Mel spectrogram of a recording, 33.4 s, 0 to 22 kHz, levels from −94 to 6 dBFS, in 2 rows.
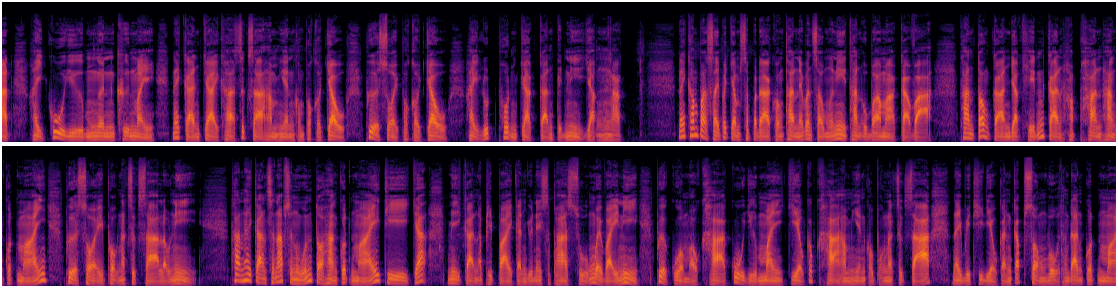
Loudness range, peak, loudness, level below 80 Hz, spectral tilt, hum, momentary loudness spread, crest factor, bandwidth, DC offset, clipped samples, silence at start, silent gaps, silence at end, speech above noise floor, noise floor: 2 LU; -4 dBFS; -29 LUFS; -54 dBFS; -4.5 dB/octave; none; 8 LU; 24 dB; 15.5 kHz; under 0.1%; under 0.1%; 0 s; none; 0 s; 26 dB; -55 dBFS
